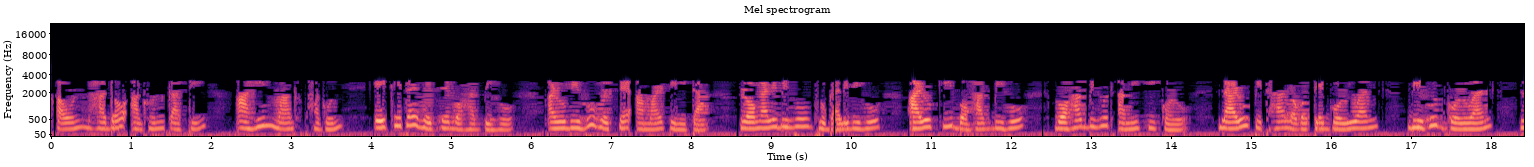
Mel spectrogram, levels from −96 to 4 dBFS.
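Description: Speech, cut off above 3.1 kHz throughout, dull and warbling; a spectrogram shows a flat ceiling, likely from heavy, very-low-bitrate AAC compression.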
